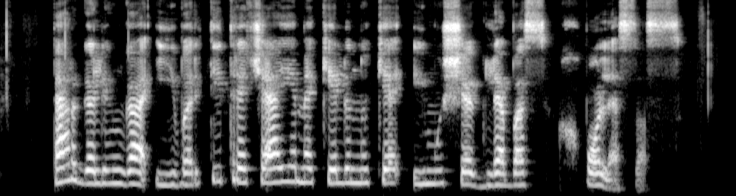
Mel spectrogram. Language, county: Lithuanian, Panevėžys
